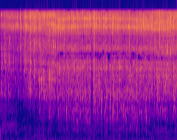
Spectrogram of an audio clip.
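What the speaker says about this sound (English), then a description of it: "You can see here, you just open and the water comes out." Water gushes steadily from an opened irrigation hydrant on a coffee plantation, a continuous broadband rush that stays loud and close for the whole stretch with no talking over it.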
